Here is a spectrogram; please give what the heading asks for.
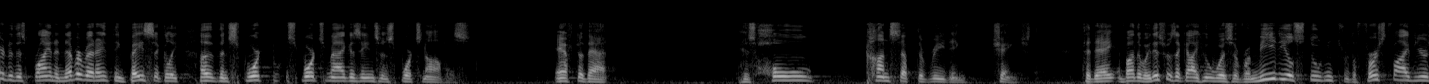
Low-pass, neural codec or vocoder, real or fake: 7.2 kHz; none; real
